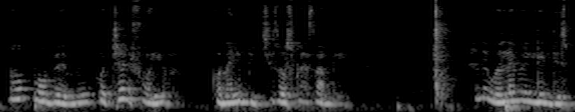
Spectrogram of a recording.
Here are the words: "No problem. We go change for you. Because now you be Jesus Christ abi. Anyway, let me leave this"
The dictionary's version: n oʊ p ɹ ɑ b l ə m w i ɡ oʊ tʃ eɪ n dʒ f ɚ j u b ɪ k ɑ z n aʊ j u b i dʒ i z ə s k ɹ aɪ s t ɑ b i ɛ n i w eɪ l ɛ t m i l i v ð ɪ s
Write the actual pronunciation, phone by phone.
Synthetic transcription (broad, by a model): n oʊ p ɹ ɑ b l ə m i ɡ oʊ tʃ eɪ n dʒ f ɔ j u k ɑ n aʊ j u b i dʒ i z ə s k ɹ aɪ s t ɑ b i ɛ n i w eɪ l ɛ t m i l i v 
